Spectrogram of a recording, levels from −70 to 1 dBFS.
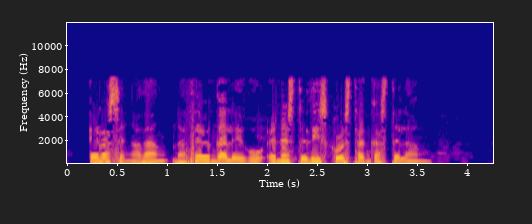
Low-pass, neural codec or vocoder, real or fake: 7.2 kHz; none; real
